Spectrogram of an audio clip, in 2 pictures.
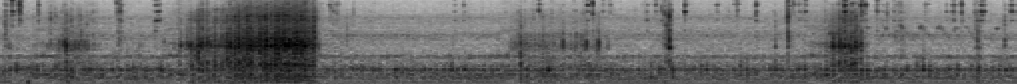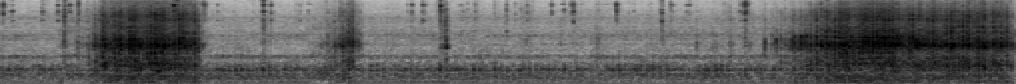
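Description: Sewing machine stitching the lining of a blouse, heard as short loud bursts of whirring stitching separated by quieter pauses, close up and with no talk.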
